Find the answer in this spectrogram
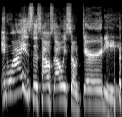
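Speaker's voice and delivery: very high, whiny, complaining, sing-song voice. Describing a scene with an abusive father: whiny Andy Richter impression. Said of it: "in a very whiny voice".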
